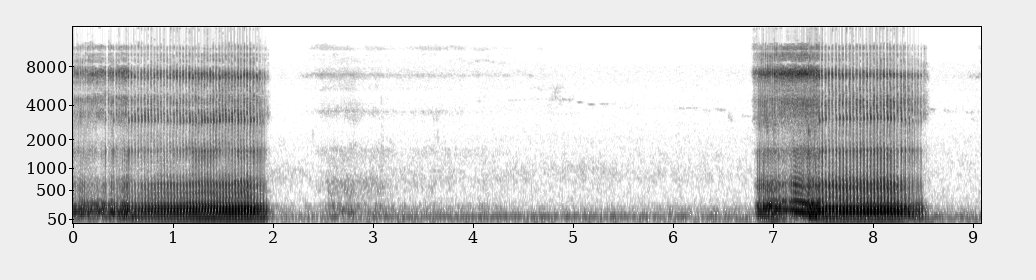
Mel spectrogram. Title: Bulldog snores while awake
